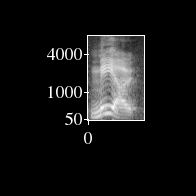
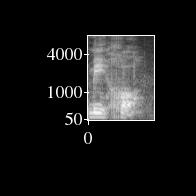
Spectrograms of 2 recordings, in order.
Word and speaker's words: mijo: Mio. Oh, Ethan, what does Mio mean in Spanish? I don't know, but it's actually pronounced mijo.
